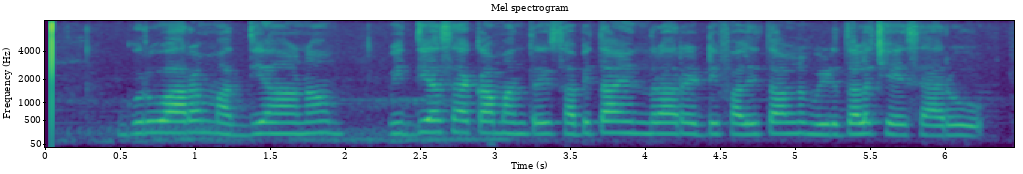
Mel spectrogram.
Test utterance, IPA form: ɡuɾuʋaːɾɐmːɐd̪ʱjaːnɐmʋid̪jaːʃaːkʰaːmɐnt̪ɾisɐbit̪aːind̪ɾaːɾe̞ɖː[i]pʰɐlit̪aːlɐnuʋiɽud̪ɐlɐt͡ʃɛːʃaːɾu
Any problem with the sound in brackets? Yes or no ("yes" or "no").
no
